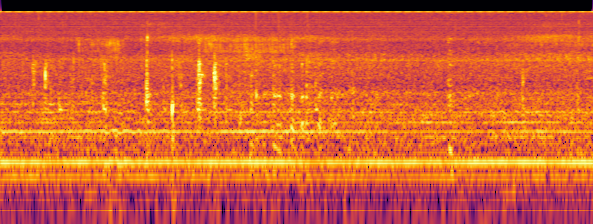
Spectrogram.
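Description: A steady low hum made of several unchanging tones, with a few faint scattered clicks over it.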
